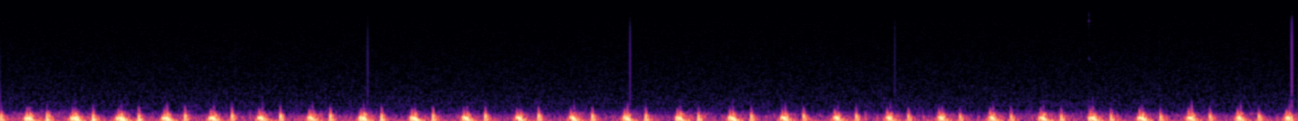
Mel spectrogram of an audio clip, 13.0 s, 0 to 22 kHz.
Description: This is a recording of my heart sitting in 100 degree heat during a heatwave.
